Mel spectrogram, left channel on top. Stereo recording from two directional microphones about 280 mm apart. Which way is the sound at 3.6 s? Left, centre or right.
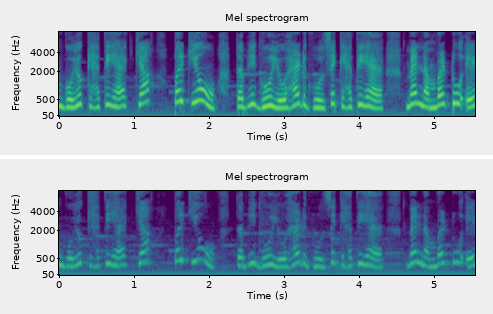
Left.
